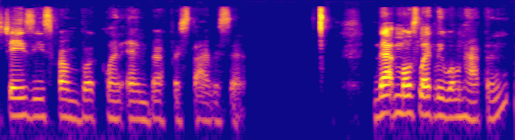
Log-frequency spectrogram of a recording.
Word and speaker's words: Stuyvesant: Your dream scenario, some artist writes a song about, I want to make sure I'm saying this right, Stuyvesant, a different emphasis, Stuyvesant champagne.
